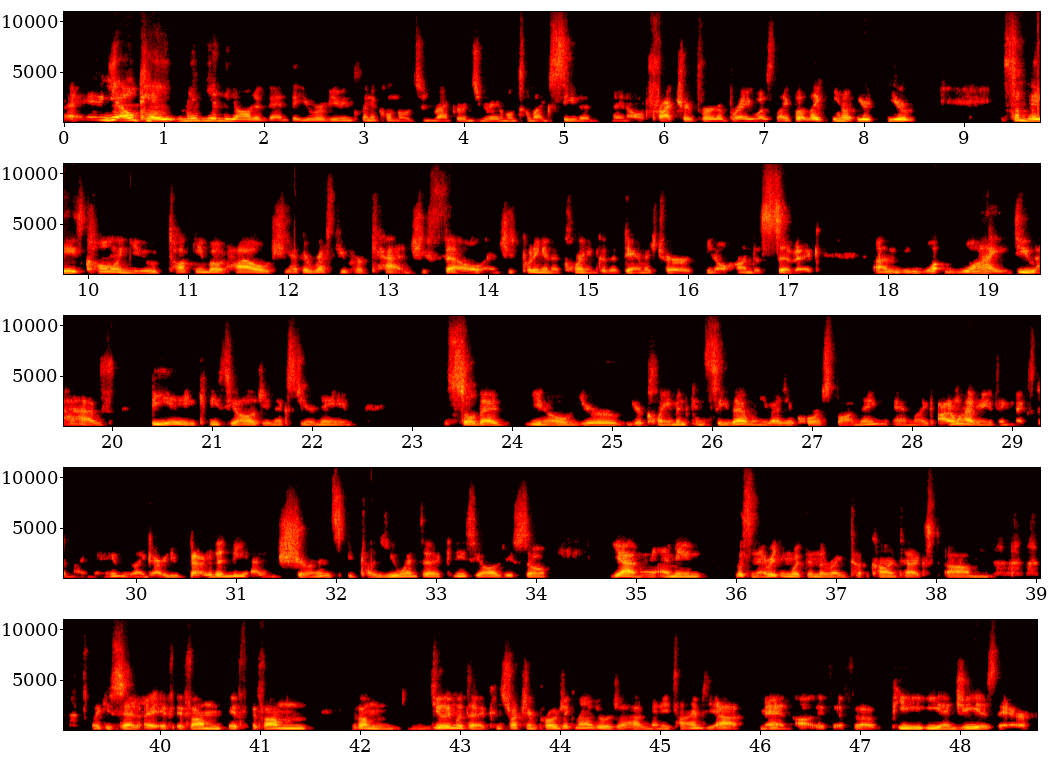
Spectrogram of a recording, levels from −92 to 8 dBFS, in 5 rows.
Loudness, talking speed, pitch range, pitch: -32 LUFS, 195 wpm, 95-155 Hz, 110 Hz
